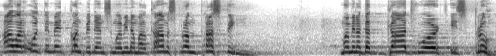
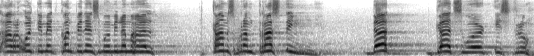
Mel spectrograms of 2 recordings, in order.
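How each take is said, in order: First: Said in the usual way. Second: Pause, then hit "that"; emphatic repeat. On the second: Shown as a demonstration. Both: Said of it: "repeats the line for emphasis".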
